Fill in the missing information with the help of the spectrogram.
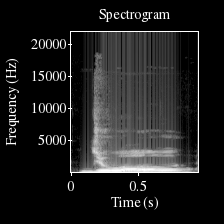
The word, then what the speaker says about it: Dual: Euh, j'ai l'impression que ça n'a pas suivi nécessairement en français parce que Dual, euh, version 2022, s'écrit D-U-A-L, comme une espèce de dédoublement ou un double, mais se prononce comme le mot duel, donc affrontement à mort généralement, entre deux personnes.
